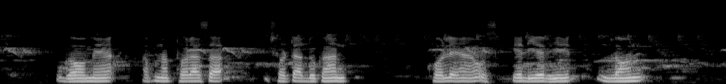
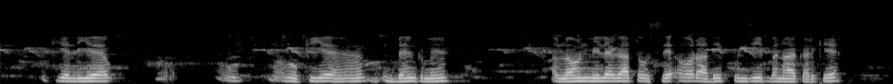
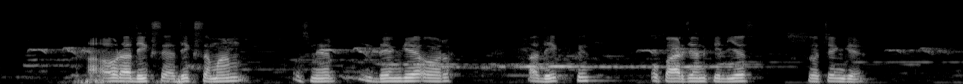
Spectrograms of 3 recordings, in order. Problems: constant background noise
